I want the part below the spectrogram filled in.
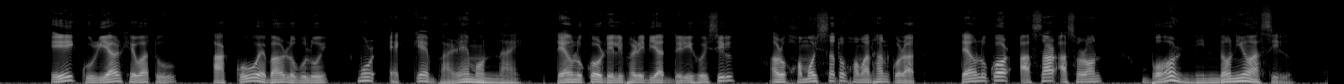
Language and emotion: Assamese, disgusted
